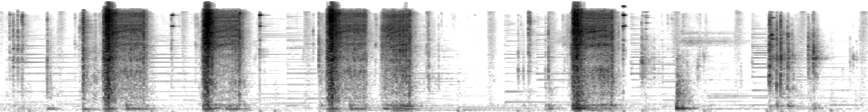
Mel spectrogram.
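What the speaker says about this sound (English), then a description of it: "Next, I'll remove the starter assembly." Poulan chainsaw starter assembly being removed, with a series of sharp, loud clunks and rattling plastic knocks spaced roughly a second apart, close and unaccompanied by speech.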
